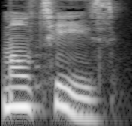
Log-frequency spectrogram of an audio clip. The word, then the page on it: maltese: British English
